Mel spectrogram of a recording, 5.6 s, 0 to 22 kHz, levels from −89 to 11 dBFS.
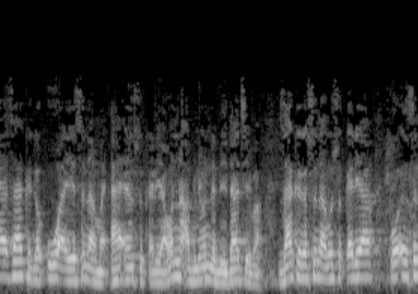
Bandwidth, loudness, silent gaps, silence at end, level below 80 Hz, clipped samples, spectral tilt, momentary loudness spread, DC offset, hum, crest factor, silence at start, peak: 7.8 kHz; -15 LUFS; none; 0 s; -50 dBFS; under 0.1%; -8.5 dB/octave; 4 LU; under 0.1%; none; 12 dB; 0 s; -2 dBFS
